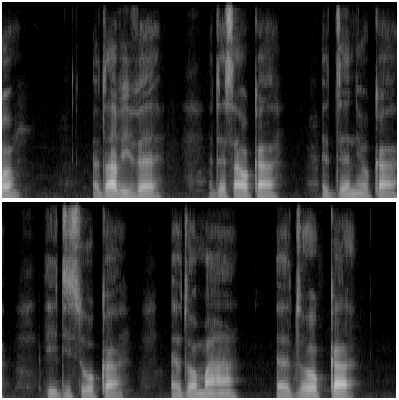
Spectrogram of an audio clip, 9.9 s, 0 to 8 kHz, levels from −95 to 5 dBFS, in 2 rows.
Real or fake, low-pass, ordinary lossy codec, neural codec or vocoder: real; none; none; none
